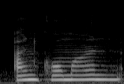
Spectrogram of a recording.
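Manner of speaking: ordinary delivery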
